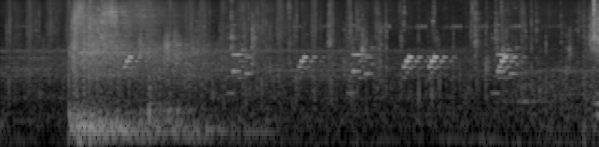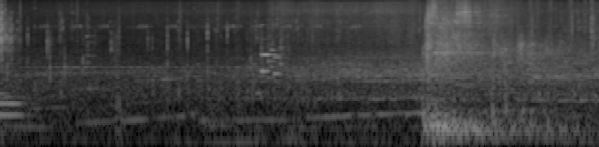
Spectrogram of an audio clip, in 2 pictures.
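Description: A bomb explodes with a deep, rumbling boom.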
